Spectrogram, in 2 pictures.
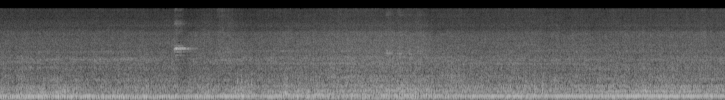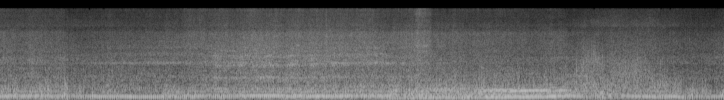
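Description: Motorcycle engine running steadily while riding along a forest road, with a low steady hum; the engine note rises briefly a few seconds before the end.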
